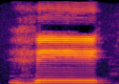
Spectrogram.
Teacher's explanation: ہا کے نیچے کھڑی زیر ہے، 1 الف کی مقدار کھینچ کر پڑھیں گے، ہا کو سینے سے ادا کریں گے، ہی۔ میم کے اوپر زبر ہے، بغیر کھینچے پڑھیں گے۔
